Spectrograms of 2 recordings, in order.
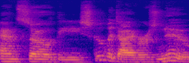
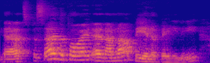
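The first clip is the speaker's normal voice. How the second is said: higher, louder defensive comeback; indignant retold rebuttal; 5 semitones higher, 4 dB louder than usual. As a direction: reject the jibe, voice raised. Retold argument, rejecting baby jibe.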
